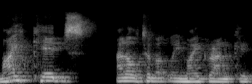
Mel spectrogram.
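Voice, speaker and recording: Somewhat breathy, a man's voice keeps a fairly even intonation. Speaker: mentor on a panel. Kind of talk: panel discussion.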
